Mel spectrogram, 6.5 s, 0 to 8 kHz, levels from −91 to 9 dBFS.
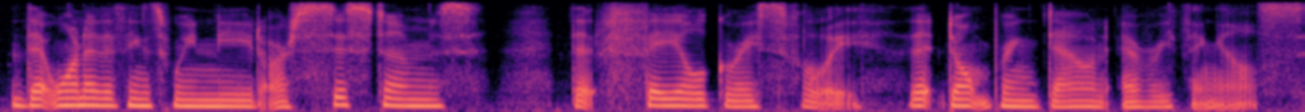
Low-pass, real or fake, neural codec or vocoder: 7.2 kHz; real; none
